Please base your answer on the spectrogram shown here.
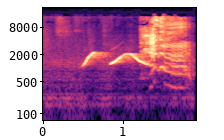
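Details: Pet mitred conure indoors whistling two sliding notes, the first rising and the second arching up and down, then breaking into a rough, raspy squawk.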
